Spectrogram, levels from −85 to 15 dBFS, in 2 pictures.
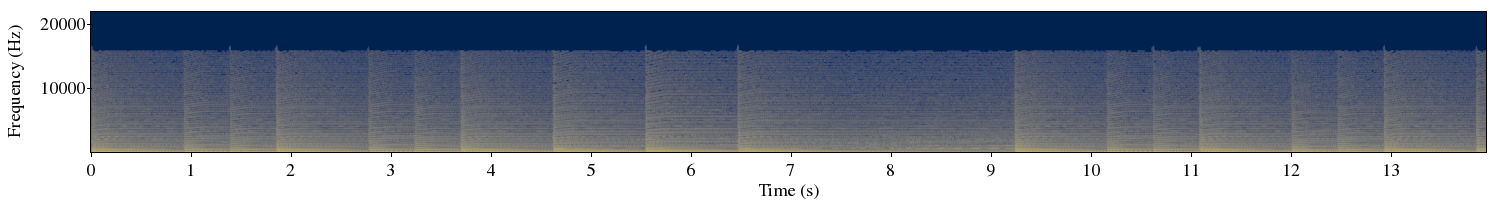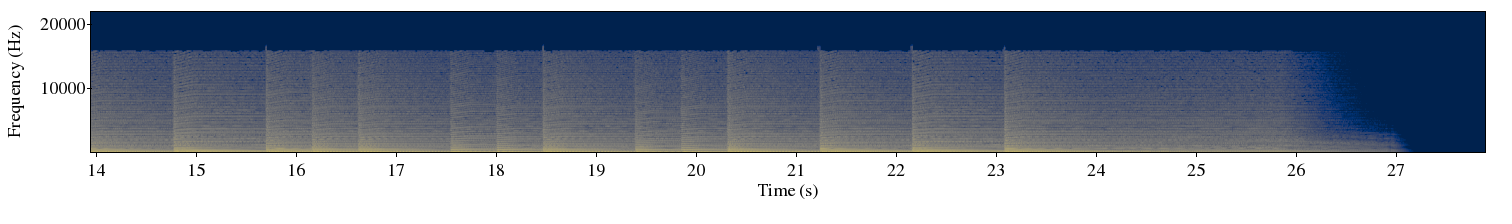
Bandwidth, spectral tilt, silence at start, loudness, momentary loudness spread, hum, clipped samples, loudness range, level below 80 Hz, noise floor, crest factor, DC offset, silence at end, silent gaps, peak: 16 kHz; -6 dB/octave; 0 s; -17 LUFS; 10 LU; none; under 0.1%; 4 LU; -52 dBFS; -46 dBFS; 16 dB; under 0.1%; 1.1 s; none; -2 dBFS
